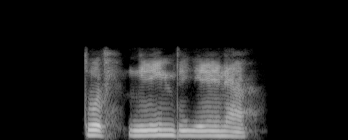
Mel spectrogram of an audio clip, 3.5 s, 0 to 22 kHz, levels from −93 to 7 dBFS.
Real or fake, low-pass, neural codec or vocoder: fake; 5.4 kHz; codec, 16 kHz, 1 kbps, FreqCodec, larger model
